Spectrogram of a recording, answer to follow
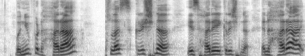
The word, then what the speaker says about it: Krishna: Bhagwan ko, it doesn't, because people in North India say Krishna. In Gujarat, they say Krishna. The actual pronunciation is Krishna.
